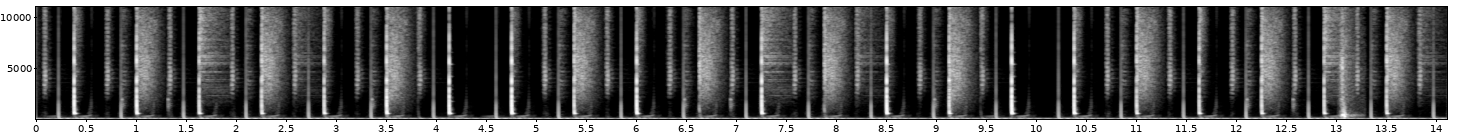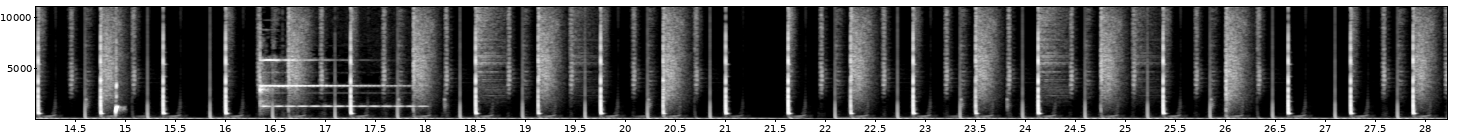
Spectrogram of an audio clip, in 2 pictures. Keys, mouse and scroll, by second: 0.0 click, 0.6 click, 1.3 click, 2.3 click.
